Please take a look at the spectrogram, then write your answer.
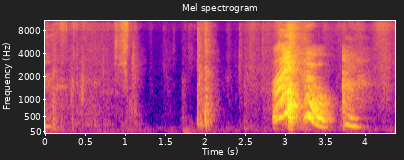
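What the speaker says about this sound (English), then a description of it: "I have to sneeze." A sharp, loud sneeze bursts out up close, followed by a shorter trailing breath, after a few faint sniffs and quiet breaths.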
